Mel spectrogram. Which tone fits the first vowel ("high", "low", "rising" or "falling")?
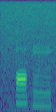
high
